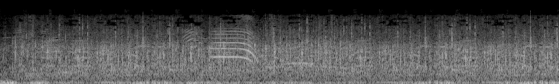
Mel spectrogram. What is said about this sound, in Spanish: Don Felipe y doña Leticia han visitado la zona, han agradecido el trabajo de los servicios de emergencias. Dos vecinos les han recibido con aplausos.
